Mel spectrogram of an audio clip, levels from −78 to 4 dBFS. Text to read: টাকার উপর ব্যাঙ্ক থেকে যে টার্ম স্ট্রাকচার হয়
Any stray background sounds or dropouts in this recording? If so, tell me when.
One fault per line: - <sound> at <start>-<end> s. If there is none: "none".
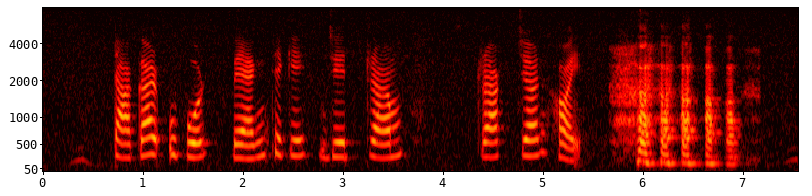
- laugh at 5.7-7.2 s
